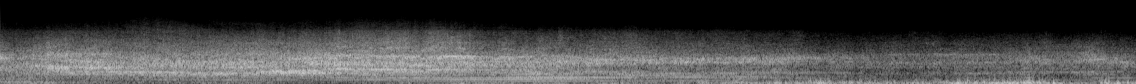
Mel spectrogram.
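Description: Camouflaged BMW X1 prototype driven hard on a race track: the engine runs under load through a corner with tyres squealing at first, then its note slowly drops as the car moves away. A low rumble comes up near the end.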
